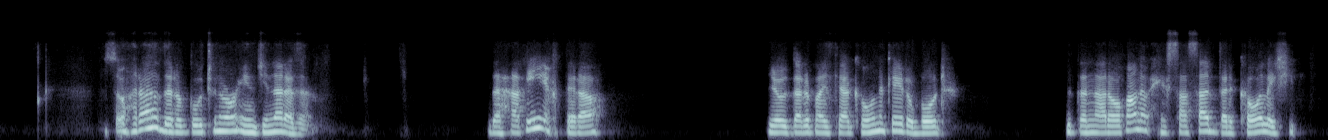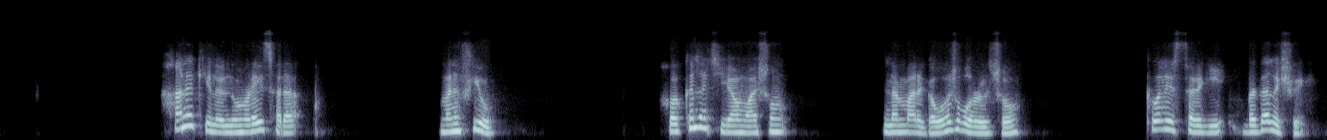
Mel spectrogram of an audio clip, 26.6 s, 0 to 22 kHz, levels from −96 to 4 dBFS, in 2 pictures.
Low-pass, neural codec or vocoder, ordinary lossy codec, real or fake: 7.2 kHz; codec, 16 kHz, 1.1 kbps, Voila-Tokenizer; Opus, 32 kbps; fake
